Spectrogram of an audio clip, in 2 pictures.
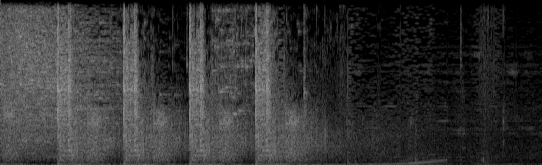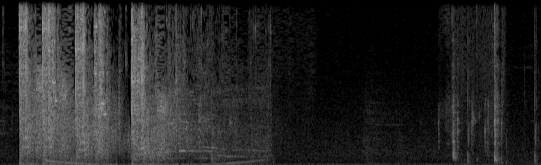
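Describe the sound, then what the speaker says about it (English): Shotgun fire in F.E.A.R., loud heavy blasts in clustered bursts of repeated shots, close and booming, with a few sweeping mechanical whirs between volleys and scattered distant shots near the end. "I clotheslined that guy with that shotgun shot."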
